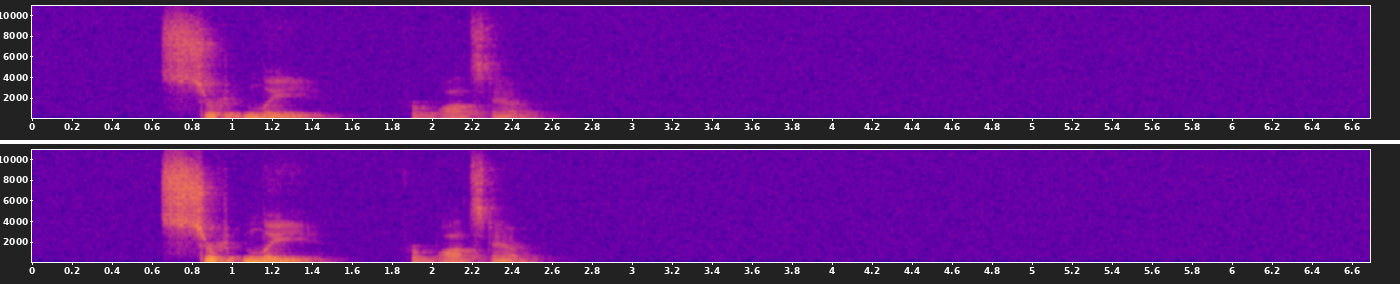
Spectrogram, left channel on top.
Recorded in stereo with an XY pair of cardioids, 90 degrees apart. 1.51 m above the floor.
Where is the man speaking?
55° right, 1.1 m; by 2.5 s 40° right, 2.5 m.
